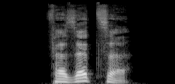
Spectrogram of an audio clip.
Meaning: inflection of versetzen: 1. first-person singular present 2. first/third-person singular subjunctive I 3. singular imperative
- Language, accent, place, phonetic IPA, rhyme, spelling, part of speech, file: German, Germany, Berlin, [fɛɐ̯ˈzɛt͡sə], -ɛt͡sə, versetze, verb, De-versetze.ogg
